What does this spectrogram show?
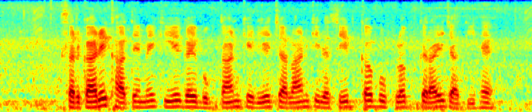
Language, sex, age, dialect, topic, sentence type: Hindi, male, 18-24, Hindustani Malvi Khadi Boli, banking, question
